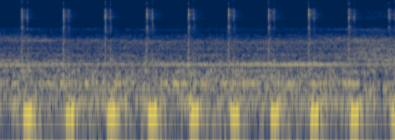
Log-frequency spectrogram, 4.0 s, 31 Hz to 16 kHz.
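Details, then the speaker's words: Amazon diesel heater newly installed in a garage, priming on a jumper pack because the battery was too weak. The fuel pump clicks sharply about 2.5 times per second over a faint hum while pushing fuel and purging air from the line; normal priming. "Oh, I hear it. Push fuel through. clicking away."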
